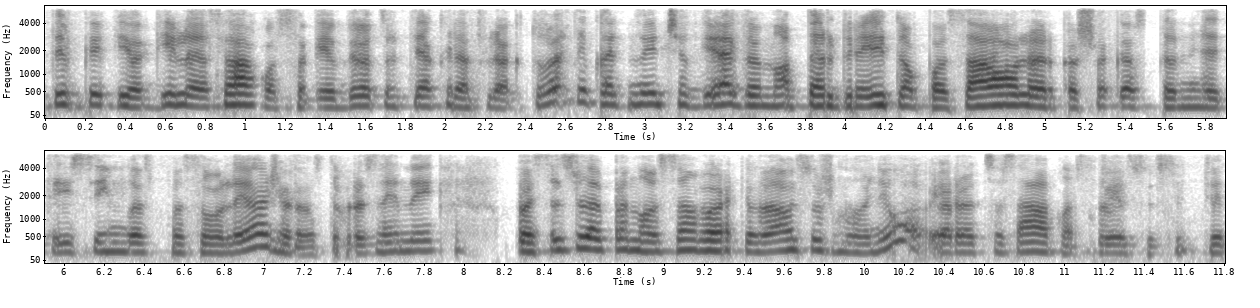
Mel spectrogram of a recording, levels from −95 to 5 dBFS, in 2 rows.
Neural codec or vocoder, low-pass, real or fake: codec, 24 kHz, 1.5 kbps, HILCodec; 5.4 kHz; fake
